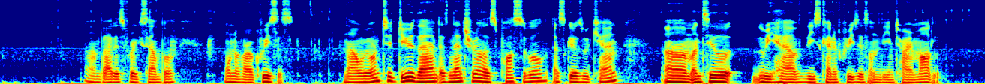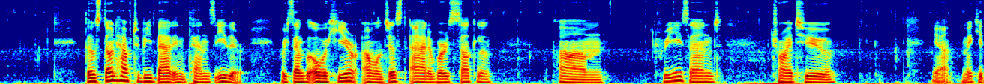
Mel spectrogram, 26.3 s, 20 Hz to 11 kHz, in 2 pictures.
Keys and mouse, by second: 0.7 r, 0.8 g, 1.8 g, 2.2 Tab, 3.3 a, 3.8 Tab, 5.9 d, 6.6 r, 7.5 d, 16.3 middle click, 16.8 g, 19.0 g, 21.0 g, 22.3 a, 23.0 o, 23.5 g, 25.1 Tab, 25.1 a, 25.1 o.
